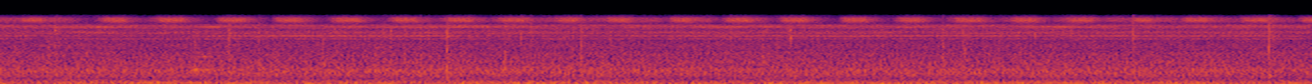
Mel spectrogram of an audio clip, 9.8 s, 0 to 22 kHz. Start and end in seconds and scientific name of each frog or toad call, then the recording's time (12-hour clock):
none
8:45pm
